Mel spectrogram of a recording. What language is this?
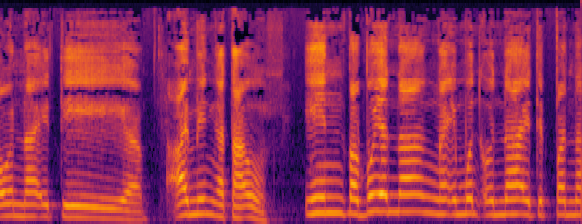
Filipino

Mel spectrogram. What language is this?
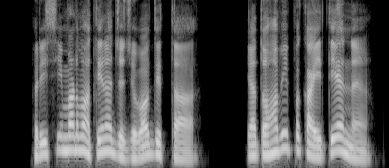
Kangri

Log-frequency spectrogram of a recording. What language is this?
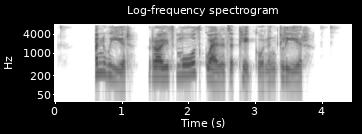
Welsh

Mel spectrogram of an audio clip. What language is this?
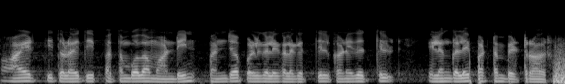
Tamil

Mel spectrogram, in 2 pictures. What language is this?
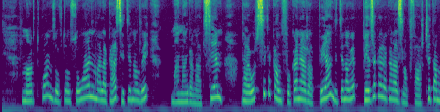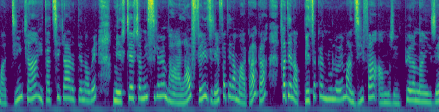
Malagasy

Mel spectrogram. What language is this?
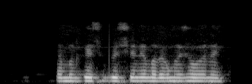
Bangla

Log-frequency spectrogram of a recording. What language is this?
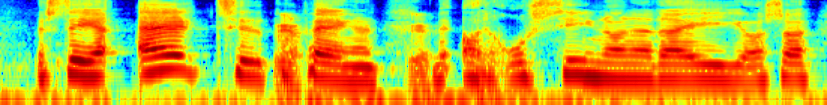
Danish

